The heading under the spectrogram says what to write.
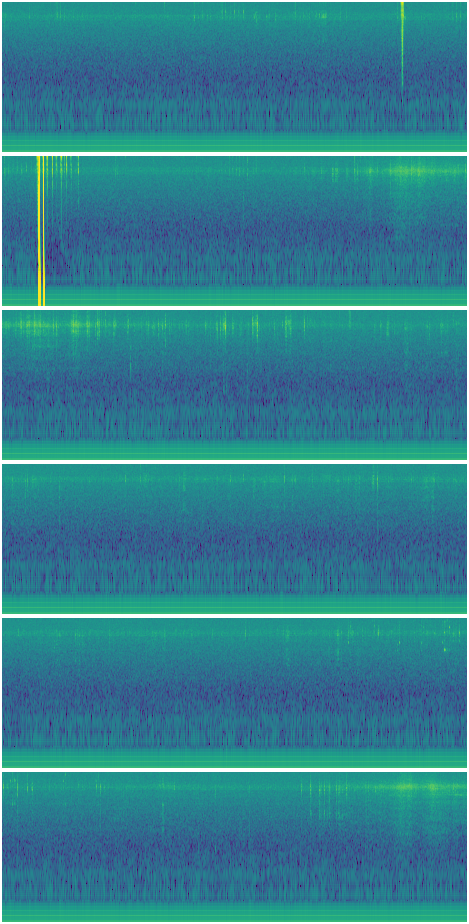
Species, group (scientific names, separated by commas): Odontura maroccana, Orthoptera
